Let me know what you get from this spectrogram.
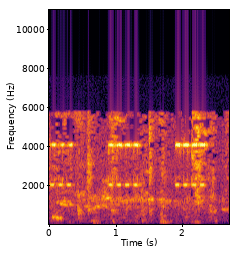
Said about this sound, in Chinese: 时间到，请同学停笔。再提醒一次，以后钟响我们就请同学停笔，如果你没有停笔继续写，叫做违反考试规定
